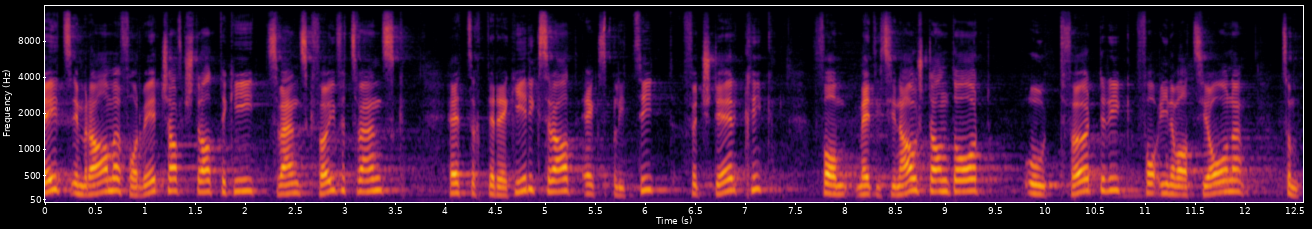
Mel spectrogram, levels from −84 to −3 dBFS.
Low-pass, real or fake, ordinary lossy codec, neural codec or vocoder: 14.4 kHz; real; none; none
